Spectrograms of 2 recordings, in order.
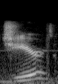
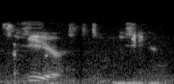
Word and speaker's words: year: So instead of jeer, it's last year.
